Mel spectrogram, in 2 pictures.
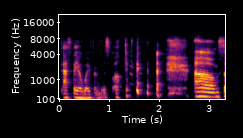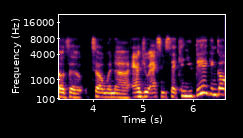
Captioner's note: laughs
